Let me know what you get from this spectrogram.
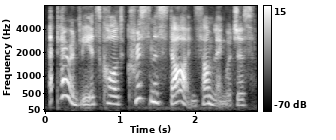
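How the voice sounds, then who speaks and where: A woman's voice: medium pitch, very animated, fairly quick, creaky, fairly bright tone, husky, exaggerated voice. A woman voicing a fussy, affectionate male angel in a story, earnest and emphatic. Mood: eager, hopeful.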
